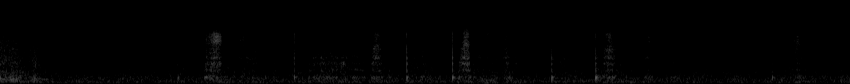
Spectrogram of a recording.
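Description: Quiet, papery scratches come in short bursts with brief sharper ticks, no ringing at all. A fingernail is scraping across the slick card cover of a paperback book; the stiff coated card gives a faint hiss over a steady low room hum.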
